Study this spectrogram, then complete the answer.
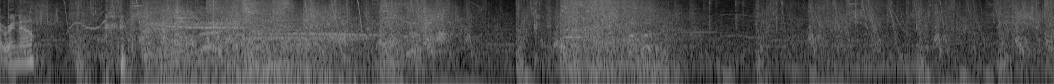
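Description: Game weapons fire and explode in rapid bursts.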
